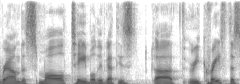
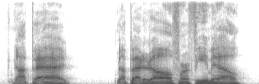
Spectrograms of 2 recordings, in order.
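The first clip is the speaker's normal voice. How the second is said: half-orc woman voice, lower; 4 semitones lower than usual. Voicing a half-orc eyeing up a player: voicing a half-orc woman. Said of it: "the half orc looks over and she's like".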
